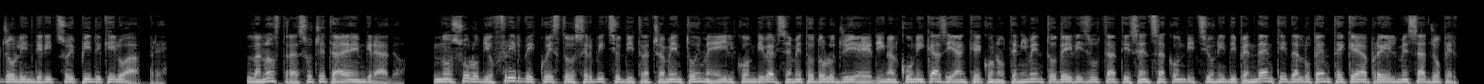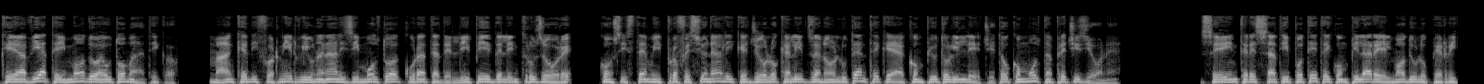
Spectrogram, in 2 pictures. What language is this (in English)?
Italian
